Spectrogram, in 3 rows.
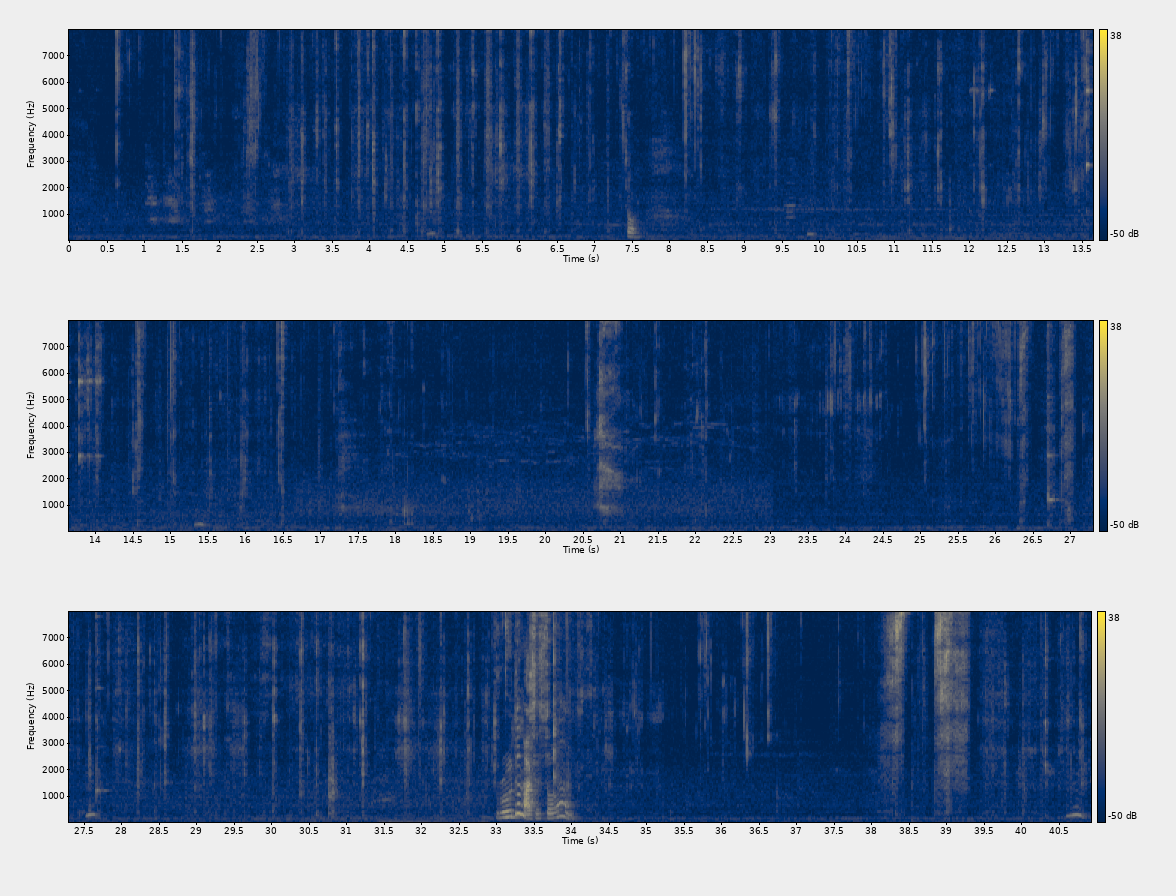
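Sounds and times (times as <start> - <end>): close chewing and mouth sounds: 0.1 - 40.9.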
